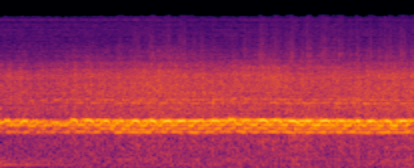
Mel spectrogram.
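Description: Cartoon sound effect of a lit fuse burning: a steady hiss over a single wavering tone.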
